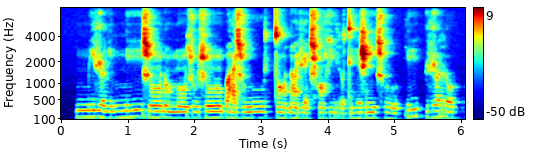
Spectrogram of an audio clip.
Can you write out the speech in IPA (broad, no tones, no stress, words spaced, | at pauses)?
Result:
mːivʲɔʎi nːiː ɕõːɗɔ̃mːõːɕuː ɕõːɓɑɾaɕu ŋuːtːɔ̃ː ɗɑ̃fʲɑt͡ɕʰɔ̃ xiro tiːʂĩːt͡ɕʰuː | ɾi | vʲɔro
